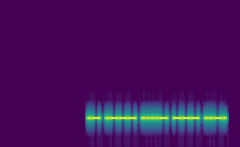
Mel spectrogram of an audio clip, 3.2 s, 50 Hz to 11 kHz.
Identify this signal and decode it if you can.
Morse code, heard as a keyed tone, about 39 wpm, 700 Hz. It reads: AJ4OF
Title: USA Call Signs - 5 Characters - 3x Character Spacing - 40wpm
